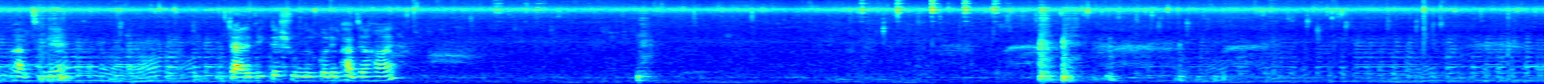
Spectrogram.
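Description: Oil sizzles and crackles steadily in a hot pan.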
